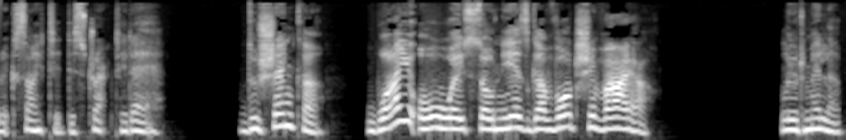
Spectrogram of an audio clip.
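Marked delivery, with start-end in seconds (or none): 2.4-6.5 slow scolding foreign mother. A narrator's reading. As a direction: scold slowly with a Russian word. Mother scolds daughter with Russian word.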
